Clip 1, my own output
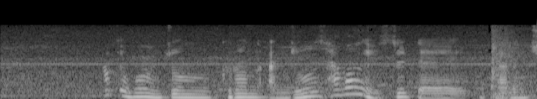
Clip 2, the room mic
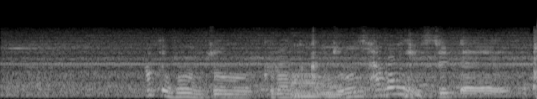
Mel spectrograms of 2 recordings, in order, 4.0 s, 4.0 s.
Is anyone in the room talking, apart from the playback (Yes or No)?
Yes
